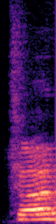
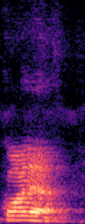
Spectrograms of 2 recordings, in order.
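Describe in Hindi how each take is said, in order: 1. यह शब्द ch ध्वनि से शुरू होता है। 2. यह शब्द k ध्वनि से शुरू होता है।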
